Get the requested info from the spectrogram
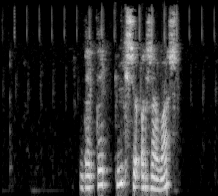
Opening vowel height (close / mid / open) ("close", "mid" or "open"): open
